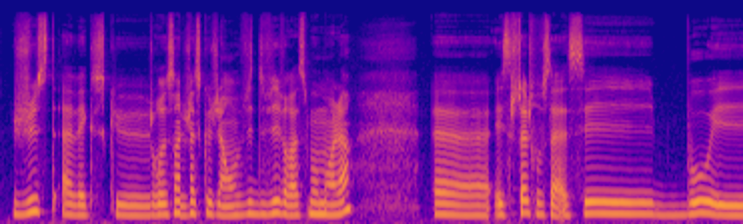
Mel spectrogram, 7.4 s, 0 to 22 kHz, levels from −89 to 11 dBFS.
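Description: A jumbled stretch at 1.5 to 1.9 s and again at 5.1 to 5.3 s: chunks out of order, with a 100 ms chunk playing three, then one, chunks late.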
